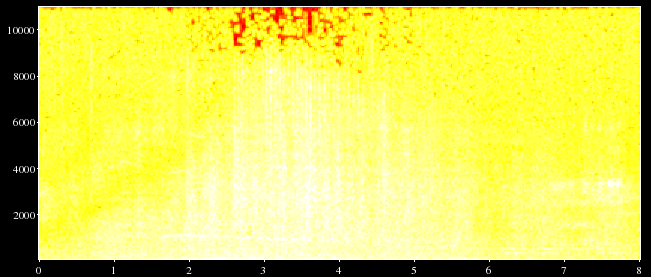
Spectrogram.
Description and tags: Osprey military hover aircraft flyby at a US Army Special Forces demonstration in downtown Tampa Florida in May 2012.
air, aircraft, field-recording, flyby, hover, military, Osprey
